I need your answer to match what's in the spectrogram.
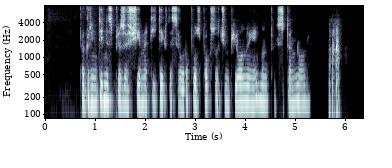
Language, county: Lithuanian, Marijampolė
